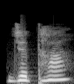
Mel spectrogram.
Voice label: "jatha", Punjabi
